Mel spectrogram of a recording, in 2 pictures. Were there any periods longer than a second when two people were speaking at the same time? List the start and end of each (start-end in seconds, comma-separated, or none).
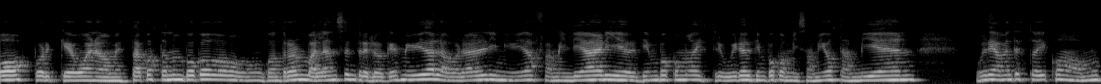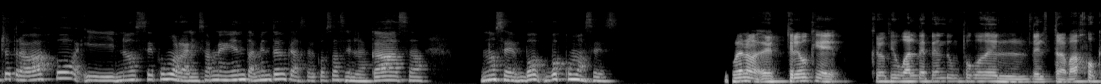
none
